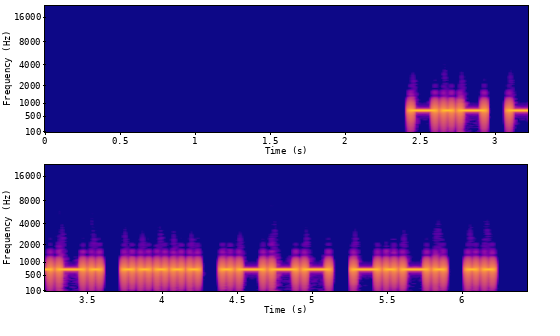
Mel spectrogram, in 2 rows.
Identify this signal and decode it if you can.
Morse code, heard as a keyed tone, about 22 wpm, 700 Hz. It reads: KG5JCI
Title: USA Call Signs - 6 Characters - Repeated 3x - 22wpm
